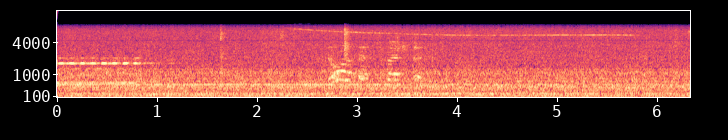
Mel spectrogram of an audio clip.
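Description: Steady low hum of a train standing at a station platform, heard from inside the carriage, with faint distant voices about three seconds in.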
